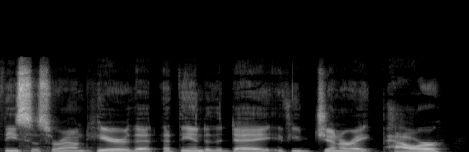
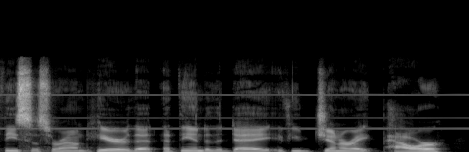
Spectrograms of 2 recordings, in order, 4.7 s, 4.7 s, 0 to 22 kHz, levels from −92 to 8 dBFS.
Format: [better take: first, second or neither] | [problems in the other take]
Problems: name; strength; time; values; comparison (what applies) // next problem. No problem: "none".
first | high-pitched whine; faint; throughout; 3.5 kHz, 25 dB below the speech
